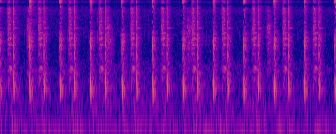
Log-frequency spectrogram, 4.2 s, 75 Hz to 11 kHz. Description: These are the issues that I was originally having with my 1986 Apple Macintosh Plus 1MB - no video output, no boot "bong", and a consistent "ticking" noise on startup that sounded like the internal power supply was going into self-protection.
